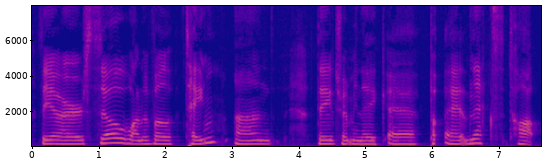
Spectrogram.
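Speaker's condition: Down syndrome; age 21

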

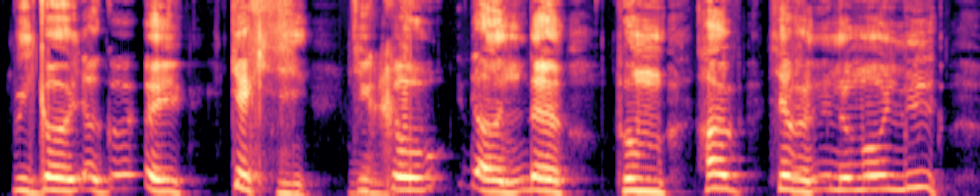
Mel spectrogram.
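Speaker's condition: Cerebral palsy; speech can be hard sometimes

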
